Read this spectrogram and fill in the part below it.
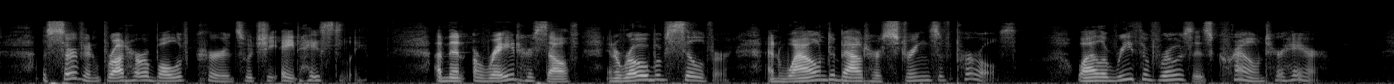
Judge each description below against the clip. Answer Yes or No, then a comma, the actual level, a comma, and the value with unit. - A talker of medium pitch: Yes, medium, 170 Hz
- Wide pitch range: No, average, 4.4 semitones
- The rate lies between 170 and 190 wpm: No, average, 155 wpm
